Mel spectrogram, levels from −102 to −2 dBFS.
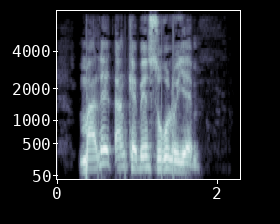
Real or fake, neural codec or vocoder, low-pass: real; none; 7.2 kHz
